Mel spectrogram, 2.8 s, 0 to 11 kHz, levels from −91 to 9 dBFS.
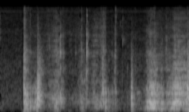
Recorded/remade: recorded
